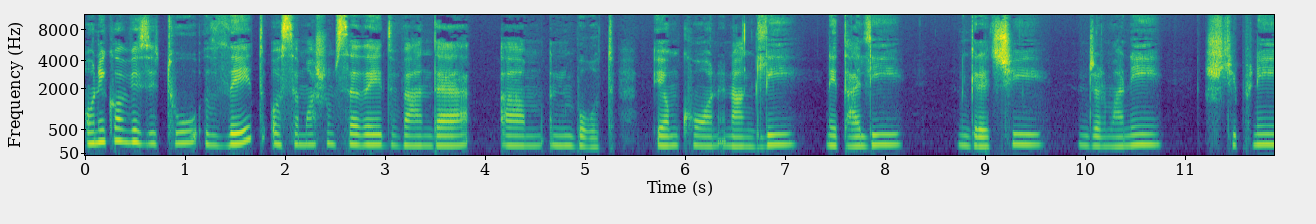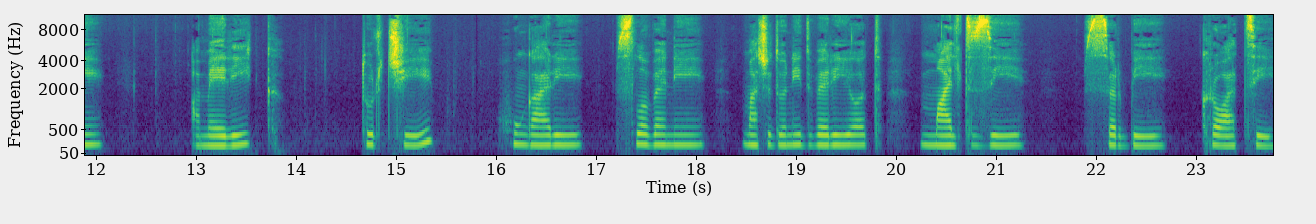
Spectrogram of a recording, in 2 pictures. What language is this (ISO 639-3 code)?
aln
